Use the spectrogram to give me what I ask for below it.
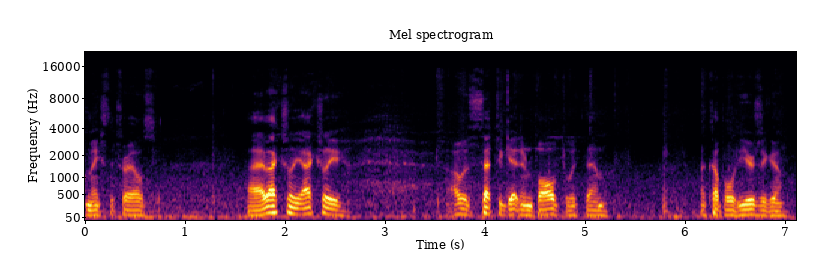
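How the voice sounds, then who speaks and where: A man talks on a live stream while he walks a wooded trail, his voice deep and low. He rambles, doubles back on his words and greets viewers by name. A faint outdoor hiss sits under him. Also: darkish tone. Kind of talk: casual live-stream chat while hiking.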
